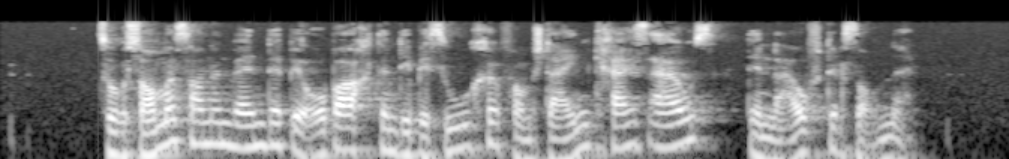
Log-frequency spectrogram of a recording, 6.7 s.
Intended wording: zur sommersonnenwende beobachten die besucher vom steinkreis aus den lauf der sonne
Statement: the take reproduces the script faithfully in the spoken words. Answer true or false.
true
